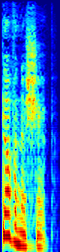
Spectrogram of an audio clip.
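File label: "governorship", English, British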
